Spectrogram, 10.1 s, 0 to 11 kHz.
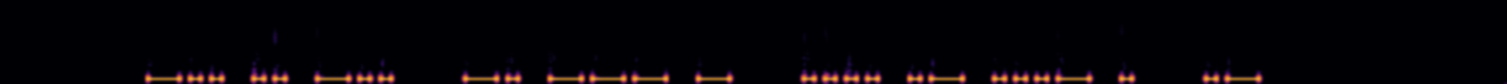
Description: Morse code, heard as a keyed tone, about 17 wpm, 700 Hz. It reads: DID NOT HAVE A
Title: Speed-Racing - Sets of 4 Words 17wpm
